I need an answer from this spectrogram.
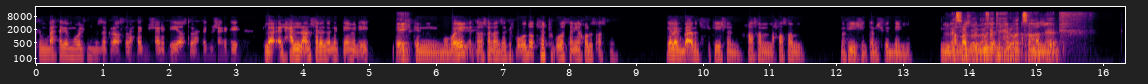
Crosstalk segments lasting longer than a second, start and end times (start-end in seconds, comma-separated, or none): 13.7-15.3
